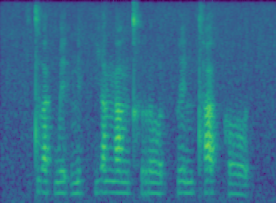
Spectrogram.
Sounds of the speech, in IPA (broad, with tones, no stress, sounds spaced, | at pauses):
t ɯ˨˩ a̯ k w e˨˩ ʔ ŋ e˦˥ k̚ ʔ i˧ a̯ ŋ a˧ ŋ kʰ r ɤː˨˩ t̚ p e˧ n tʰ a˥˩ k̚ h ɤː˨˩ t̚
